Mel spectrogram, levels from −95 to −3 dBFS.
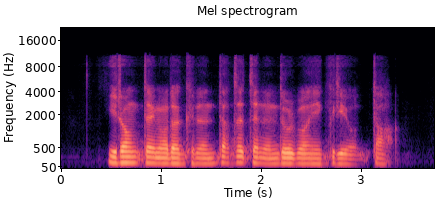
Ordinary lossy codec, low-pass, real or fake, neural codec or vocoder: Opus, 24 kbps; 10.8 kHz; fake; codec, 16 kHz in and 24 kHz out, 0.9 kbps, LongCat-Audio-Codec, four codebook decoder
